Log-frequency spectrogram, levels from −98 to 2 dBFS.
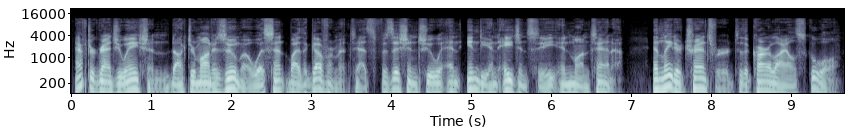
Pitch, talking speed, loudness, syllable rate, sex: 100 Hz, 150 wpm, -20 LUFS, 4.8 syllables/s, male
